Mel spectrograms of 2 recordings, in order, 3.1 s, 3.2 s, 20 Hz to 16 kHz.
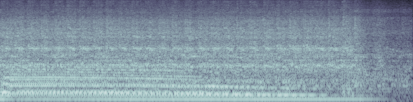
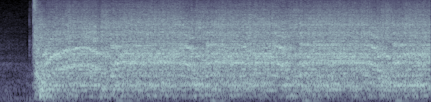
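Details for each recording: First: Rebuilt 302 in a 1985 Ford F-150 after the distributor was removed and refitted: steady starter drone with an even beat (about 167 turns a minute) that never catches; no RPM signal, and the distributor turns out not to be powering on. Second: Rebuilt 302 in a 1985 Ford F-150 cranking on the starter during a compression test with throttle open, reading a little over 120 psi: steady, even cranking for about five seconds with no stumble; normal.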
